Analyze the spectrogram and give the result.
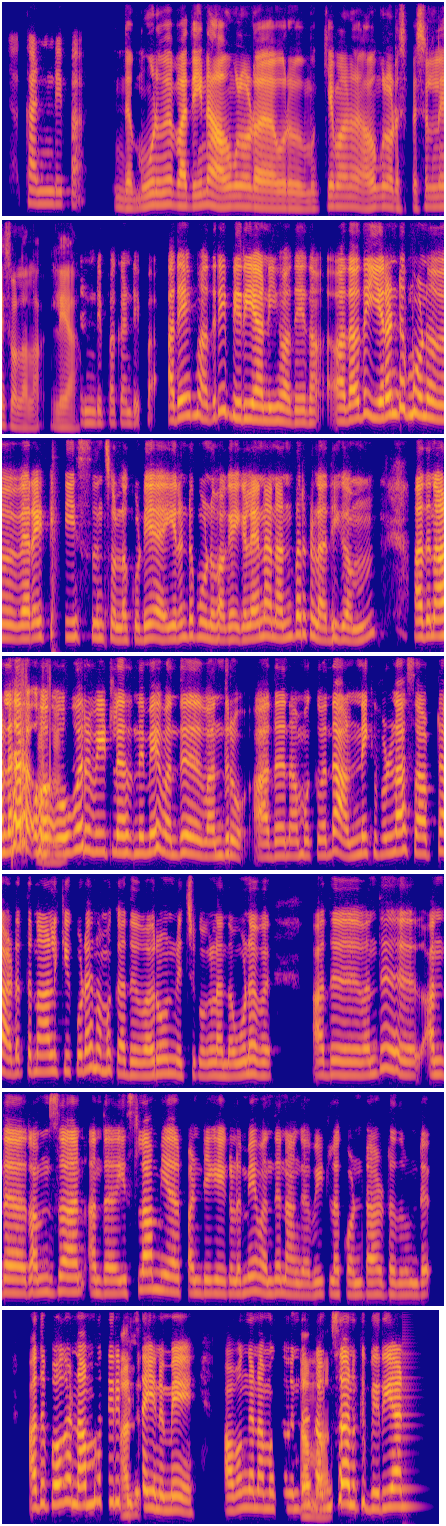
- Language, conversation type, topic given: Tamil, podcast, உங்கள் மதக் கொண்டாட்டங்களில் இடம்பெறும் பாரம்பரிய உணவுகள் பற்றி பகிர்ந்து சொல்ல முடியுமா?
- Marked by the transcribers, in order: mechanical hum; in English: "ஸ்பெஷல்ன்னே"; in English: "வெரைட்டி பீஸ்ன்னு"; tapping; laughing while speaking: "அதனால ஒ ஒவ்வொரு வீட்ல இருந்துமே வந்து வந்துரும்"; "பிரியாணி" said as "பிரியாண்"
